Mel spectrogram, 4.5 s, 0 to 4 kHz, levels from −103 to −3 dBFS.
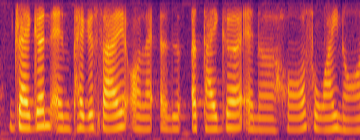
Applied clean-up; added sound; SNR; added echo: none; none; none; none.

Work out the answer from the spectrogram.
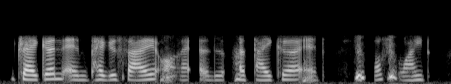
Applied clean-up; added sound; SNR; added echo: neural diffusion model UNIVERSE++.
